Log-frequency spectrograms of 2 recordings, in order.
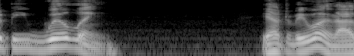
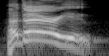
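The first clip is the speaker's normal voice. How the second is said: mock indignation; 10 semitones higher, 3 dB louder than usual. Mocking an offended fool.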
